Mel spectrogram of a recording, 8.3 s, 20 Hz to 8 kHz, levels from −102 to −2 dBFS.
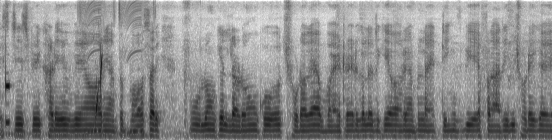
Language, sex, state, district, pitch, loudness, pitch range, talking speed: Hindi, male, Bihar, West Champaran, 115 Hz, -20 LUFS, 115-120 Hz, 215 wpm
